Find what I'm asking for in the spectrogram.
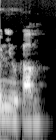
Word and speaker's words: Neocarbon: Oder sagt man Neocarbon? Nur Neocarbon. Okay.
